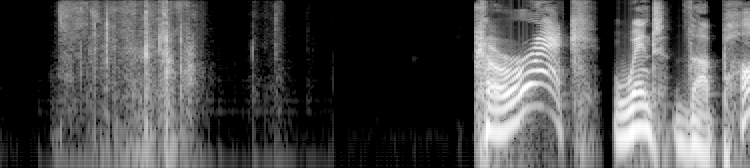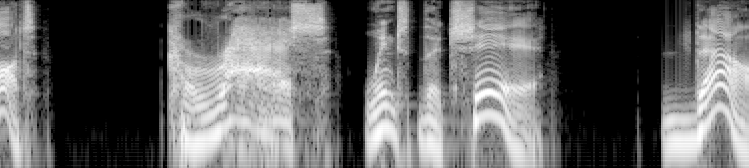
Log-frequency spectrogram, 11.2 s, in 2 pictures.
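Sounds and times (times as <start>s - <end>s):
book pages being ripped: 0.4s - 2.2s
speech: 3.6s - 6.0s, 7.0s - 9.8s, 10.6s - 11.2s.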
